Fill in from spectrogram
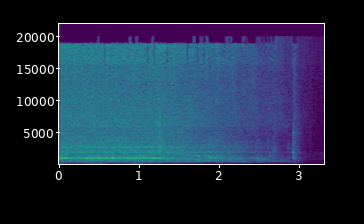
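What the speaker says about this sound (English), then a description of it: "I've got the evil sander over here, so as soon as I turn that on, I'm having to compete with that for sound" An electric sander runs with a loud, steady whirring drone nearby, then winds down and fades out in the last second.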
